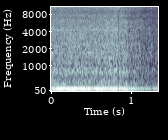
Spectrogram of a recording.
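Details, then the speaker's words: Idle during a cylinder power balance test, with plug wires pulled one at a time on an engine with a misfire: a low drone with a wobble and sagging rpm. The engine vibrates more and vacuum drops as cylinders are disabled, showing rough running with a cylinder dead. "notice how the engine vibrates more"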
